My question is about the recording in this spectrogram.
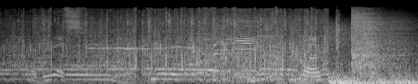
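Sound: farewell applause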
